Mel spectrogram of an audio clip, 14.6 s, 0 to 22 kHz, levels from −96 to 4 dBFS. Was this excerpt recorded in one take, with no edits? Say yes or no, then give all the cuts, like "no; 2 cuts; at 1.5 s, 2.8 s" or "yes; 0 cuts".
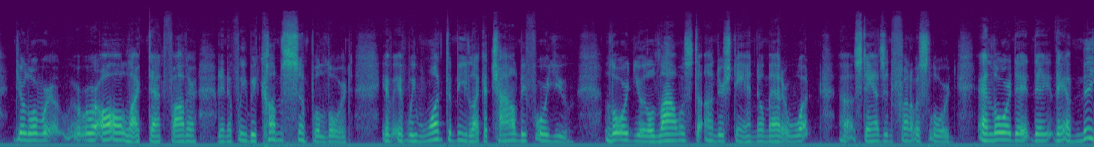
no; 2 cuts; at 2.9 s, 13.0 s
